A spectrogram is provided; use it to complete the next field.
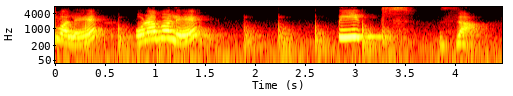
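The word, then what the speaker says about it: pizza: পিৎজা হচ্ছে একটা Italian শব্দ, সো ইটালিয়ানরা যেভাবে উচ্চারণ করে সেভাবেই বলতে হবে। ওরা কি বলে? ওরা বলে পিৎজা।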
